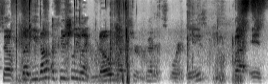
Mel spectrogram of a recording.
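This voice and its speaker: A woman speaks with an American accent in an animated tone. Her pace is moderate. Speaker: podcast host. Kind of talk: casual interview conversation.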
